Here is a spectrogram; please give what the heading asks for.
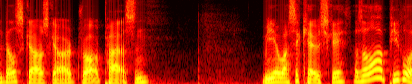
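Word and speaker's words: Wasikowska: Tom Holland, Jason Clarke, Sebastian Stan, Bill Skarsgård, Robert Pattinson, Mia Wasikowski. There's a lot of people in this. Or Wasikowski, I think is how you say her name properly, actually.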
